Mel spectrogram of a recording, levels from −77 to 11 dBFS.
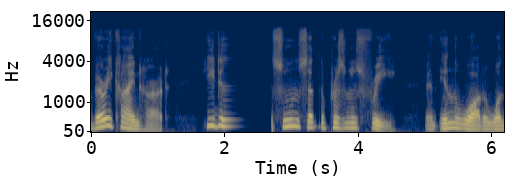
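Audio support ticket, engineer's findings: Long network dropout, 1.99–2.72 s. The last sound is stretched into a fading buzz, then 0.39 s of silence. Audio resumes at 2.72 s with 0.72 s lost. Likely cause is packet loss: receiver concealment extrapolated, then muted. Opus path audible as a band limit near 12 kHz.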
